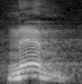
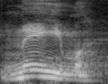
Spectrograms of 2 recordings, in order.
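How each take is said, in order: First: The vowel stays plain with no y glide. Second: The vowel glides into a y sound. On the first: This is the usual modern way of saying it. "We say nem" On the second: "they would say name"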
